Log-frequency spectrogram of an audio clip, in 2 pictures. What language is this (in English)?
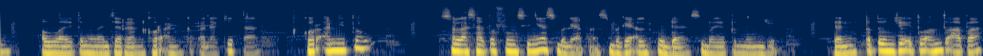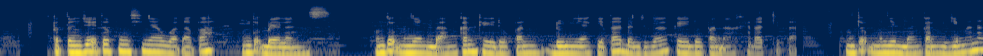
Indonesian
